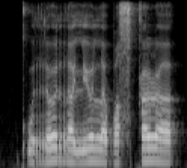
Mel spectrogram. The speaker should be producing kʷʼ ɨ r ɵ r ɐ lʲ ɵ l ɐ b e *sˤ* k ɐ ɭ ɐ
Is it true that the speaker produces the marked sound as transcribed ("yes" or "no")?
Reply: yes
